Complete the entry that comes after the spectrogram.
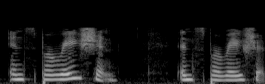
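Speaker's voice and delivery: inspiration said slowly and clearly. Shown as a demonstration. Teacher models inspiration for learners, slowly. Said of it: "这个I呢，都是发呃的音".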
